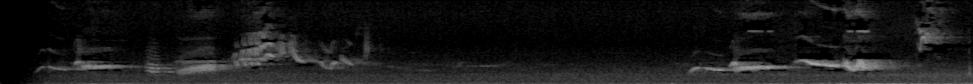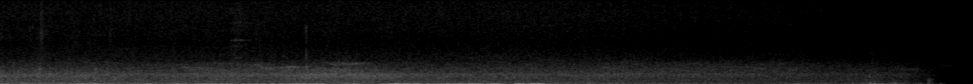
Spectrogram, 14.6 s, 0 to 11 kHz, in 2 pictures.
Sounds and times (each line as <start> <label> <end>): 0.2 Birdsong 4.3
5.0 Birdsong 7.3
8.5 Birdsong 10.2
